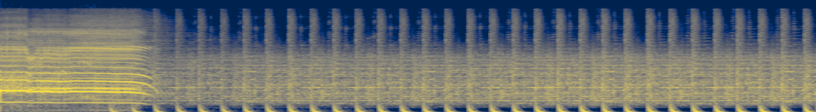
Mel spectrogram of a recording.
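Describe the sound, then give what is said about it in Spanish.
A crowd of wedding guests lets out a loud, sustained shout in unison on a count of three for about two seconds, then it cuts off and a steady, thumping dance beat takes over. “Vale, si os lo habéis pasado bien, a la de tres gritamos a saco, ¿vale?”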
